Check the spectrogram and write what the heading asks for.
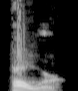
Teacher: é exatamente esse som de E de cabeça para baixo que é o schwa sound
